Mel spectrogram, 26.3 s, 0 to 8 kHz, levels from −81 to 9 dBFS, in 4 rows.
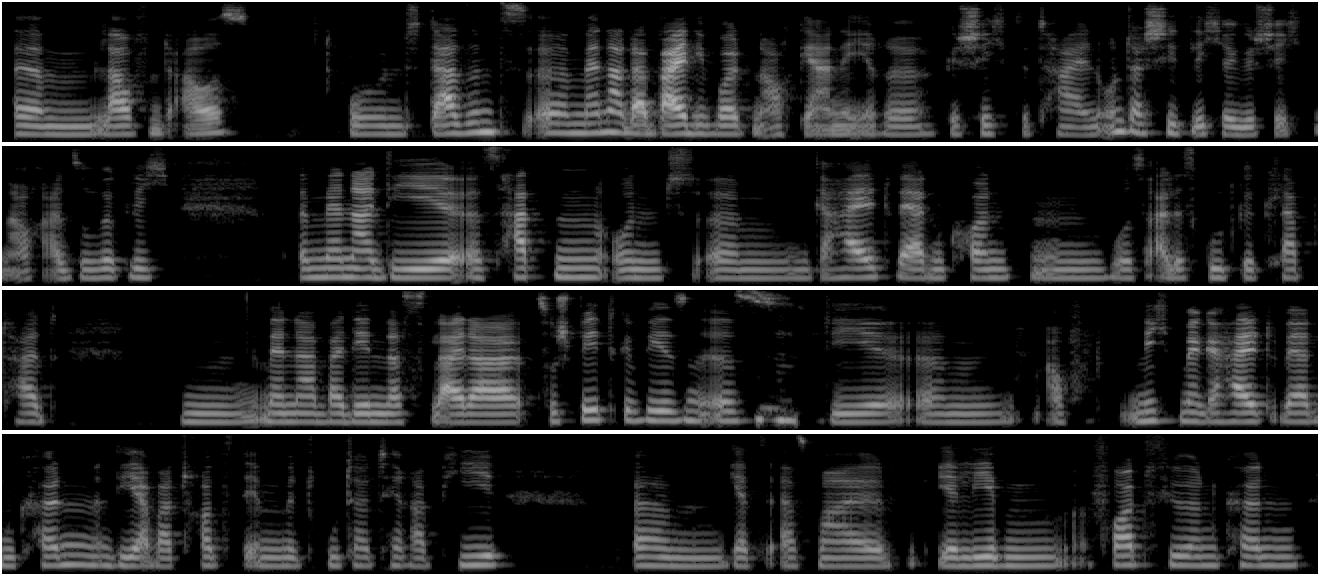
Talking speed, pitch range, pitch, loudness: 155 wpm, 180-195 Hz, 185 Hz, -32 LUFS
